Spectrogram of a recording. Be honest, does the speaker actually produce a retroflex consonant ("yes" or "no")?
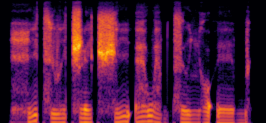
yes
